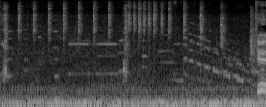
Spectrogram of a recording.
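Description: A hip-hop beat playing loudly over a truck's stereo inside the cab: heavy, steady bass under evenly spaced hi-hat ticks and a few held synth notes.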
